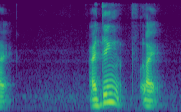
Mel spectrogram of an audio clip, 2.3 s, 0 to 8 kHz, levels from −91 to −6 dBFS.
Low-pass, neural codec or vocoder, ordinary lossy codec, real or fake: 7.2 kHz; vocoder, 22.05 kHz, 80 mel bands, Vocos; none; fake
